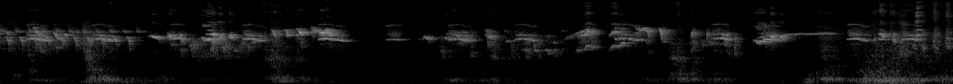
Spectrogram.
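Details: A brood of Portuguese harlequin canary chicks chirping in shrill, choppy bursts, with a short silence around the fourth second before the squeaky calling resumes.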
